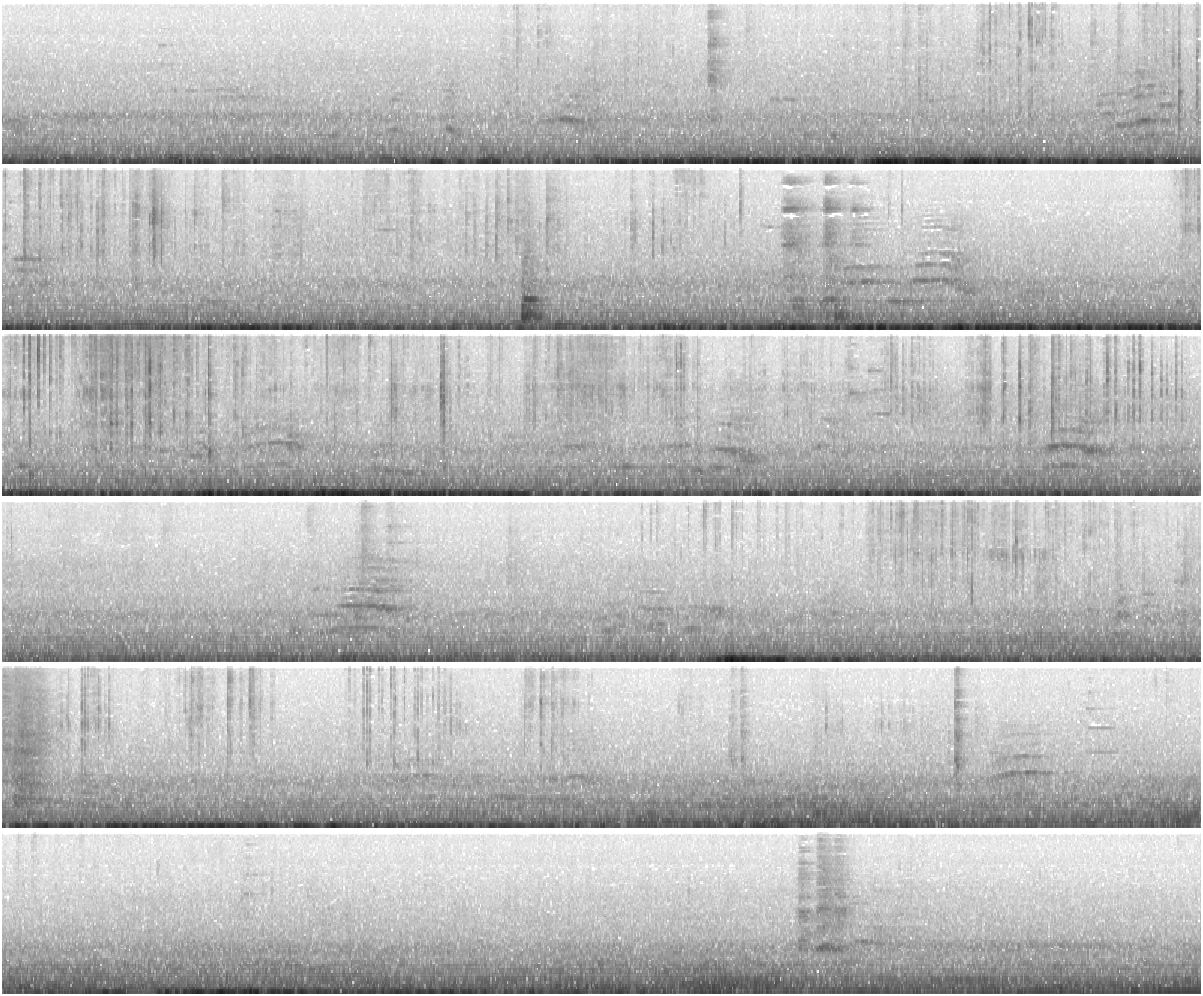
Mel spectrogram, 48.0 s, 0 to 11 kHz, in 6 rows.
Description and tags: Dry leaves and parasol creaks 14 and setting the table
Summer, late afternoon. The wind plays with some very dry leaves.
The wodden garden parasol creaks and squeaks slightly in the gentle breeze.
Setting the table outside to have dinner in the garden.
Recorded on 21-Jul-2016 with a Zoom H1 (built in mics).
